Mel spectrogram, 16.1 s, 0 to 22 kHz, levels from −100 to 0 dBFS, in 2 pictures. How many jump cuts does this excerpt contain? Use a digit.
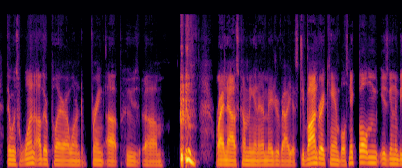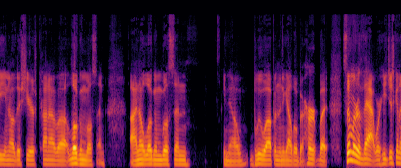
1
